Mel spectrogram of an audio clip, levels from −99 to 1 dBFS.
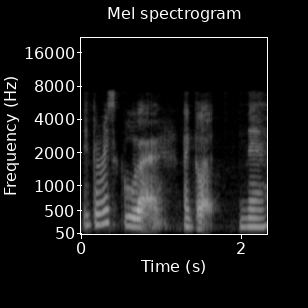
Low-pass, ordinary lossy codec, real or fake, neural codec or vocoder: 7.2 kHz; none; fake; codec, 32 kHz, 1.9 kbps, SNAC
